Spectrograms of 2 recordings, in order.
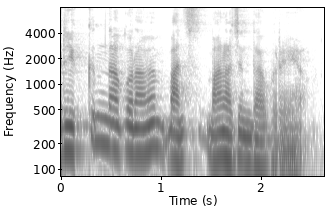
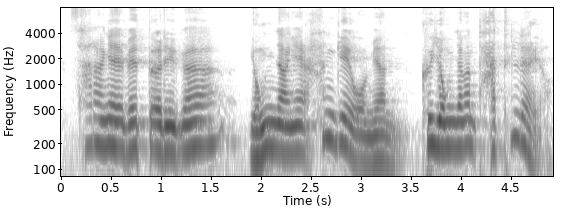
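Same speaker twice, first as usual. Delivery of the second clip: ordinary talk, nothing marked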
